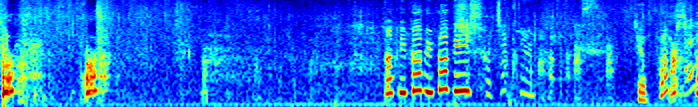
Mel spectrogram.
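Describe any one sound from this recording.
Puppies yelp and whimper close by.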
